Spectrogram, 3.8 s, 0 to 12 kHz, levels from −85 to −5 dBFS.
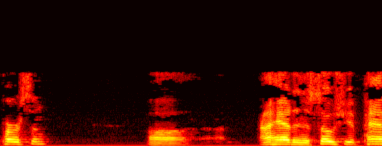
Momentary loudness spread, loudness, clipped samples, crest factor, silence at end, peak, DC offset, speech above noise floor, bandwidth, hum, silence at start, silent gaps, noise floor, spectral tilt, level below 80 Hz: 15 LU; -26 LUFS; under 0.1%; 20 dB; 0 s; -8 dBFS; under 0.1%; 31 dB; 6.4 kHz; none; 0 s; none; -56 dBFS; -4.5 dB/octave; -56 dBFS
